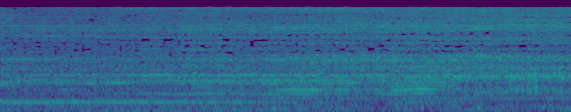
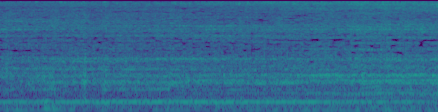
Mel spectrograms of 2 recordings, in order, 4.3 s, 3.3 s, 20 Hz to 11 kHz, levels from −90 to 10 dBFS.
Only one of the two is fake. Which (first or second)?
second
